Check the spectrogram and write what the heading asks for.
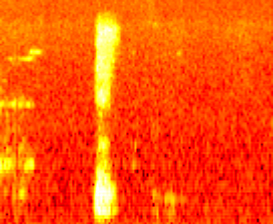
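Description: Near silence, broken once, about three-quarters of a second in, by a short noisy puff of sound. It is of the breath-like kind a video-call microphone picks up.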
